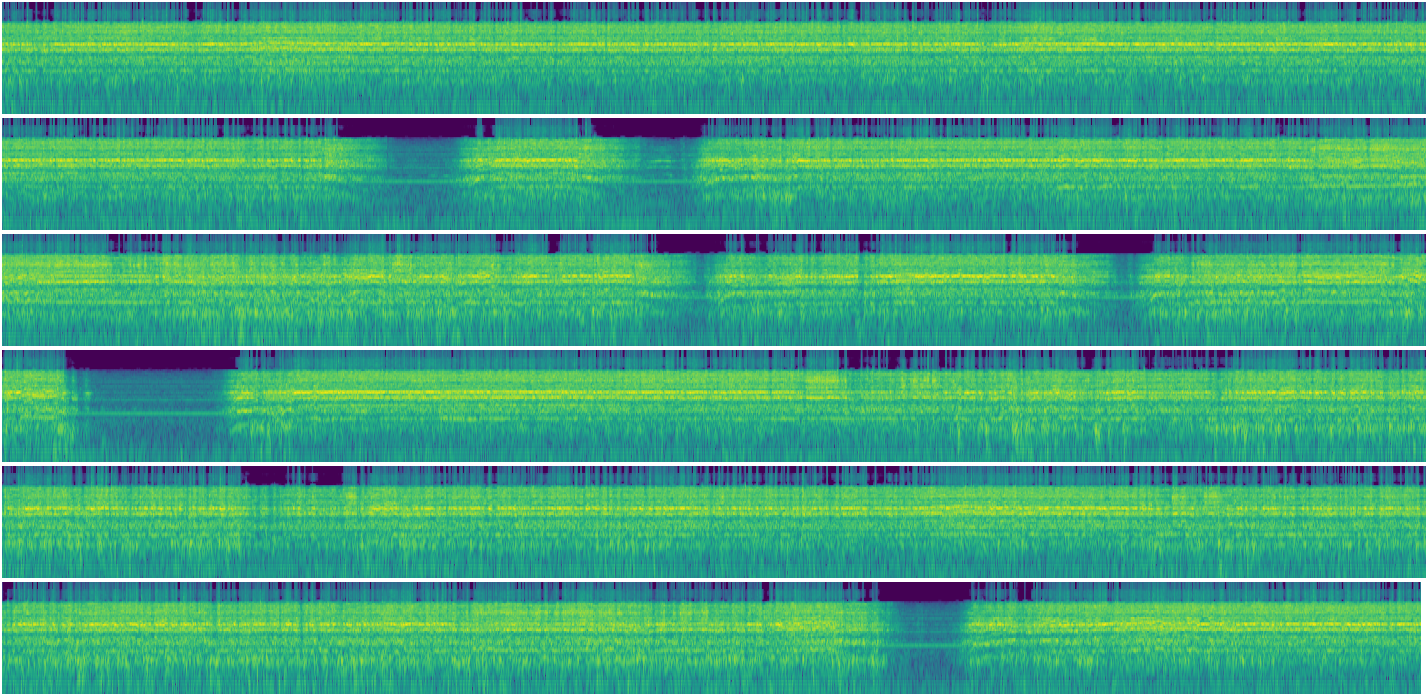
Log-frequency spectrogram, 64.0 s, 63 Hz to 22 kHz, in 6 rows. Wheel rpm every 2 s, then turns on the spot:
160, 160, 160, 160, 160, 160, 110, 60, 130, 160, 160, 160, 160, 100, 130, 140, 70, 150, 160, 160, 160, 160, 160, 160, 160, 160, 160, 160, 160, 150, 90, 170.
none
